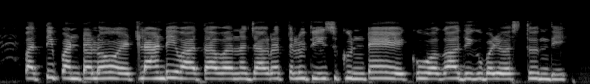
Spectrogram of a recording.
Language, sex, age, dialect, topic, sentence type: Telugu, female, 18-24, Southern, agriculture, question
